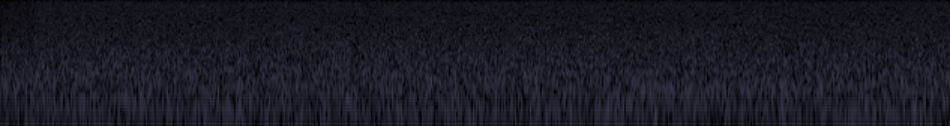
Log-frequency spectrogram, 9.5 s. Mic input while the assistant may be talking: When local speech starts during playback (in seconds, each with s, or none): none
